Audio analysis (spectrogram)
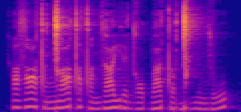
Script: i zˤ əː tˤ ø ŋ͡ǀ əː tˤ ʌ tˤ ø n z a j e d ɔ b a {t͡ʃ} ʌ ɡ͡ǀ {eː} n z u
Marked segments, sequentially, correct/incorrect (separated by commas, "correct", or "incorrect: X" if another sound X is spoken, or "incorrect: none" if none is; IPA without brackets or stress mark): incorrect: t, incorrect: iː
